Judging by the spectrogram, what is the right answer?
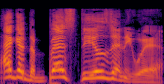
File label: Goblin Male Gruff NPC Vendor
